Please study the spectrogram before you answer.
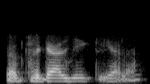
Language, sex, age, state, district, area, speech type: Punjabi, male, 18-30, Punjab, Hoshiarpur, rural, conversation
